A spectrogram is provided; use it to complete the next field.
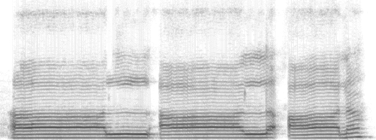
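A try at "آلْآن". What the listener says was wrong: आ को और लंबा करें, 6 हरकत, यानी अपनी फिंगर्स को खोलें, 1 2 3 4 5 6, जब तक 6।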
